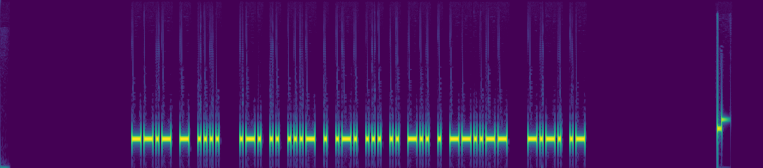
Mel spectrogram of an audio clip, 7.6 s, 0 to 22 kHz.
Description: Morse code, heard as a keyed tone, about 40 wpm, 700 Hz. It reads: QTH RIVERSIDE, CA
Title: Practice QSO - Exchange 1 - Beginning - 40wpm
